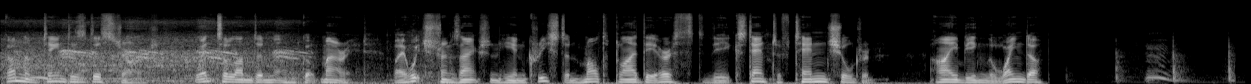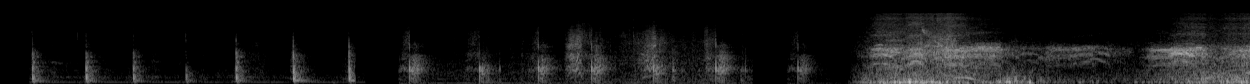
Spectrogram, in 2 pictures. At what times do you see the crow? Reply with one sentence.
The crow can be heard from 0.0 to 3.2 s and from 21.1 to 24.9 s.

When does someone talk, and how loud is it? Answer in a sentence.
You can hear the talking from 0.0 to 10.4 s, at a steady volume.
